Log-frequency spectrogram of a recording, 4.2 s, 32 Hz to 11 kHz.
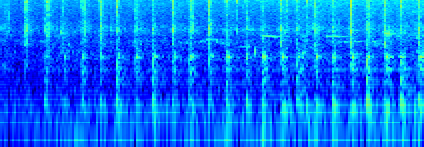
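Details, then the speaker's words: Sarto custom handbuilt bike frame, under two weeks old, Dura-Ace 9100 chainrings, chain off, crank hand-spun: gritty low rumble with rough ticking each turn, feels like rubbing; no lateral play, drive-side bottom bracket bearing suspected collapsed. "if you just give it a spin it's okay but you can hear it rumbling it almost feels like it's rubbing however i'm hoping this gets picked up by the mic"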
